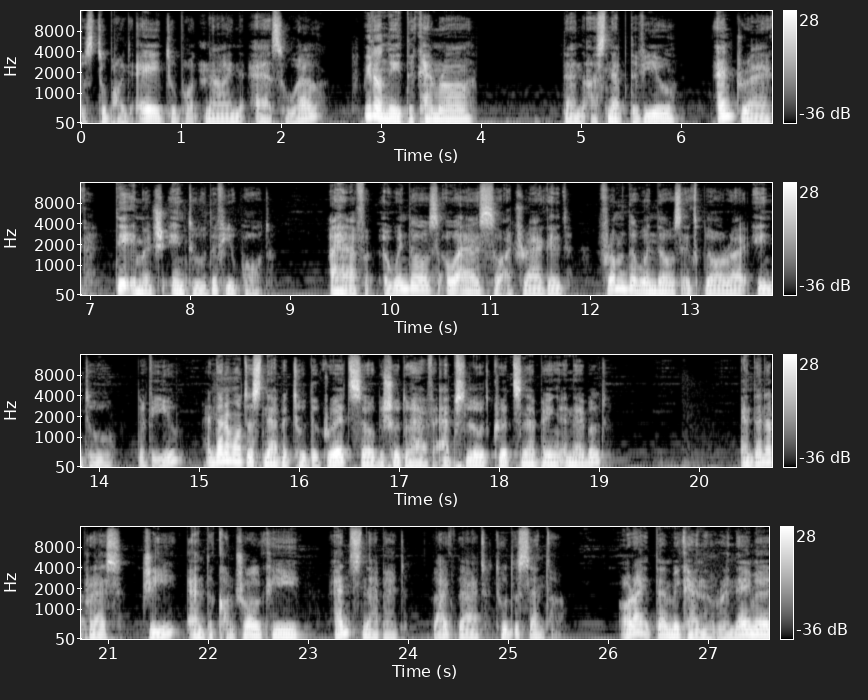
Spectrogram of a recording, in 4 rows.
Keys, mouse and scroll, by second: 4.1-5.4 drag, 5.4 Delete, 6.9-9.9 middle drag, 15.9-19.1 drag, 21.3 g, 26.8-27.6 drag.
